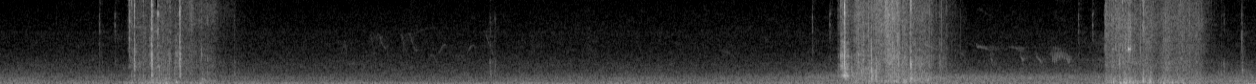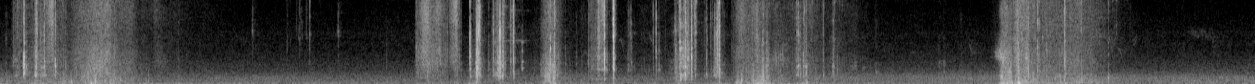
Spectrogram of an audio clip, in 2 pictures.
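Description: A rifle rattles and clicks as it is raised and lowered.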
